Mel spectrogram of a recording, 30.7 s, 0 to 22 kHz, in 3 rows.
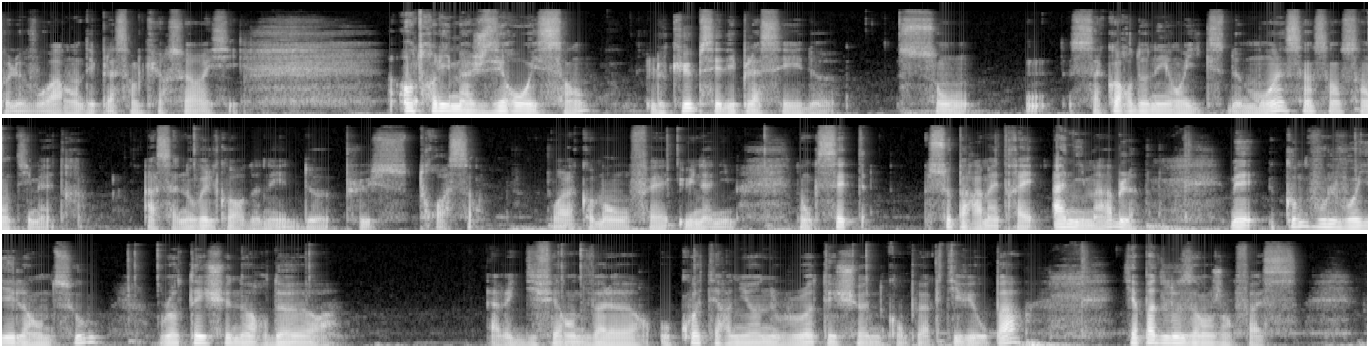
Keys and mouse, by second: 10.2-11.6 drag, 15.2 click, 21.4 click, 22.7-24.5 drag, 24.6 click, 26.8 click, 27.4 click.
